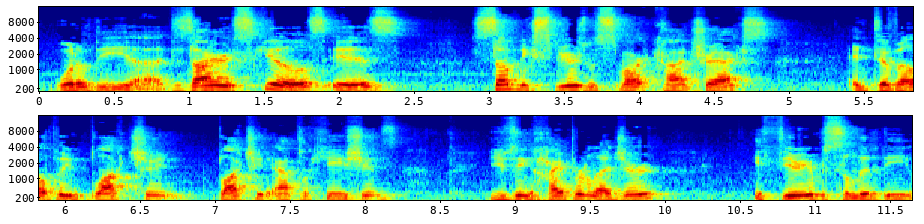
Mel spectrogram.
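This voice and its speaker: A man's voice: mid-range voice, warm tone. A man explaining his market outlook as a channel host, talking through points in order while losing his voice from illness. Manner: measured, lays out points in order.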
